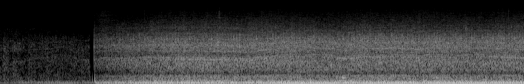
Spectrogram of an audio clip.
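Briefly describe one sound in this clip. An excavator engine roars loudly.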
